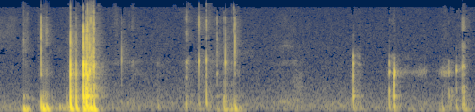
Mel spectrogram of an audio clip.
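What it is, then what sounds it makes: Plastic spray bottle. Long fingernails tap and click on a clear plastic spray bottle with a blue plastic cap, medium size, hollow and partly filled with clear liquid, held in front of a stereo microphone. Short, crisp plastic clicks and knocks come in irregular clusters, loudest and most crunchy near the start. Later taps are softer, with a faint high ring after a few of them.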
